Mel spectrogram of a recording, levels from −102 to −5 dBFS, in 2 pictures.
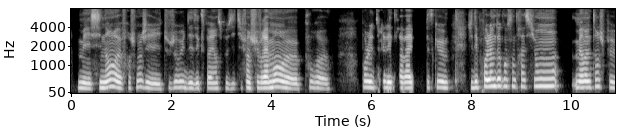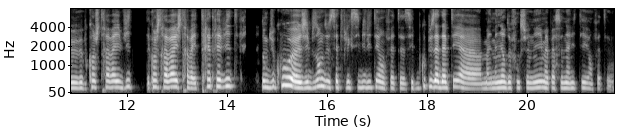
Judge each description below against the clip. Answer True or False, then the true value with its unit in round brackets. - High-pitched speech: True (205 Hz)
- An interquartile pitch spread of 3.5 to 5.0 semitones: False (2.8 semitones)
